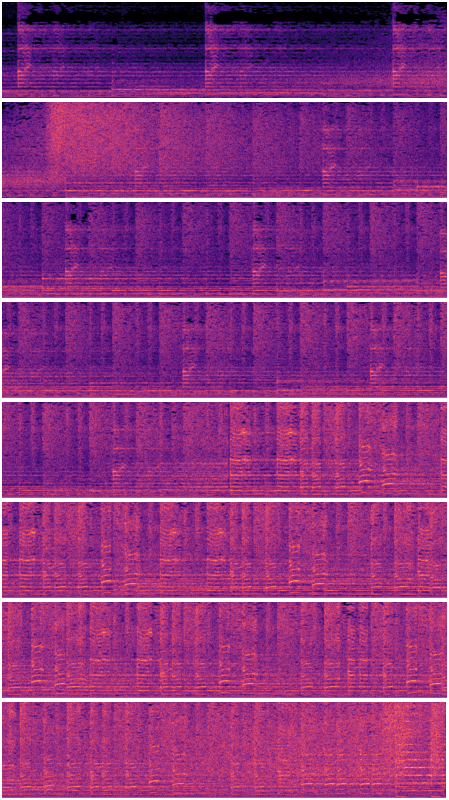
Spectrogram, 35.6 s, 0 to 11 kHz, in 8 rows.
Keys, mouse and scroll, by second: 0.6 Escape, 5.9-6.5 typing, 7.1 Return, 8.2 click, 8.6 Return, 15.1-16.2 drag, 16.9 shift+click, 18.0 Return, 20.3-21.4 drag, 22.6 click, 22.8-23.4 scroll down 7, 23.4 scroll, 23.7 scroll, 25.6 click, 26.6 click, 26.9-27.3 scroll, 28.1 click, 29.0 click, 29.5 click, 29.6 scroll, 29.7-30.4 scroll, 30.6 click, 31.0-31.6 scroll, 31.6-32.1 scroll, 33.1 click, 35.4 click.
